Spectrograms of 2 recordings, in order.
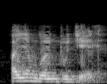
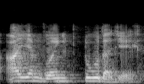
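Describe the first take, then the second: First: Said in the usual way. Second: "the" said slowly and clearly in "I am going to the jail"; slow contrast take stressing "the"; slow demo with the. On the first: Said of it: "I am going to jail इसका मतलब है कि वाकई मैं जनाब jail जा रहा हूँ". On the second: Shown as a demonstration. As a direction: draw out "the" before "jail" to contrast. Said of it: "अगर I am going to the jail purpose same है".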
